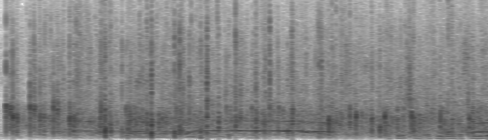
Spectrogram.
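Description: An audience claps steadily after a talk, a dense spread of hands close by, with a voice speaking over the applause.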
